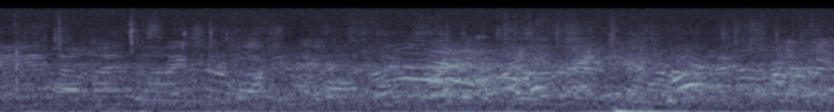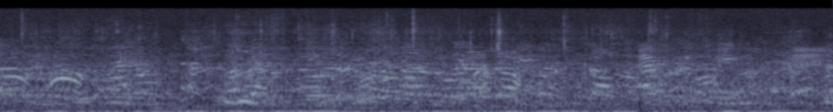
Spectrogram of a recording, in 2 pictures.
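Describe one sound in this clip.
Spectators chatter and call out outdoors.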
